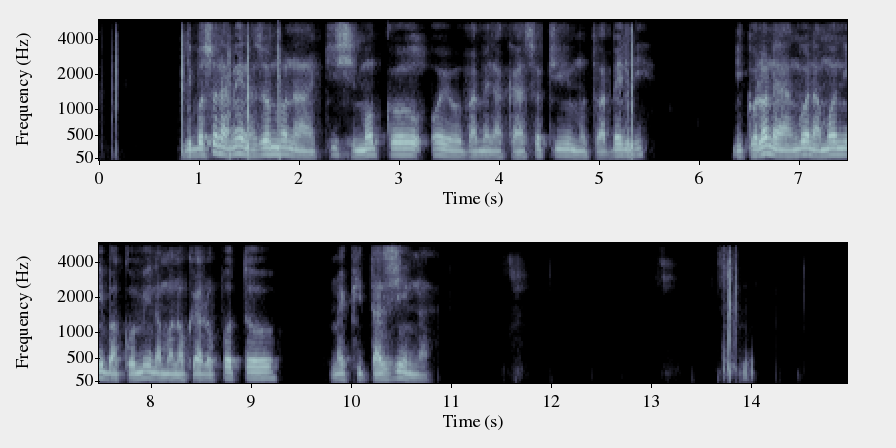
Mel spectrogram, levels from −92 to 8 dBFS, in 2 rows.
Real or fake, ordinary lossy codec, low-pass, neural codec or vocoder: fake; AAC, 32 kbps; 5.4 kHz; codec, 16 kHz in and 24 kHz out, 1 kbps, XY-Tokenizer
